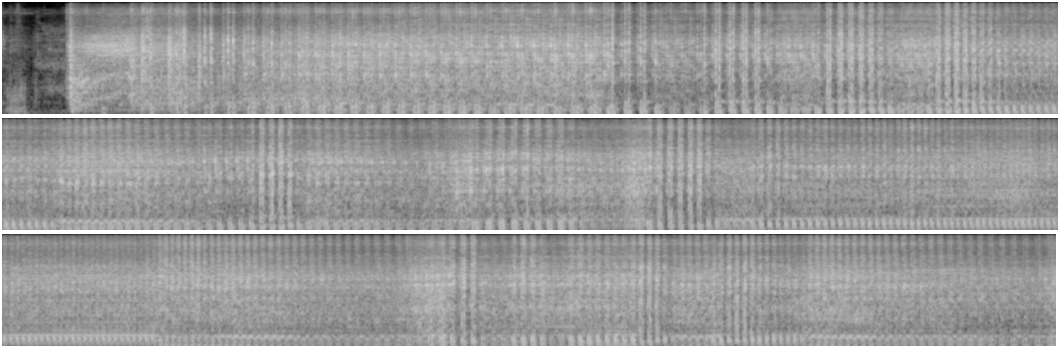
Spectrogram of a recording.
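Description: A tractor engine with a homemade exhaust pipe rumbles and revs with a harsh, throaty exhaust roar, rising and falling over about twenty seconds, close to the listener.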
